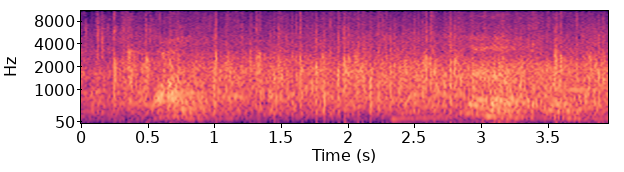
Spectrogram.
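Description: An audience claps steadily at a gathering honoring Jerome Bettis, the dense patter holding loud and even throughout, with a voice talking faintly underneath.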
